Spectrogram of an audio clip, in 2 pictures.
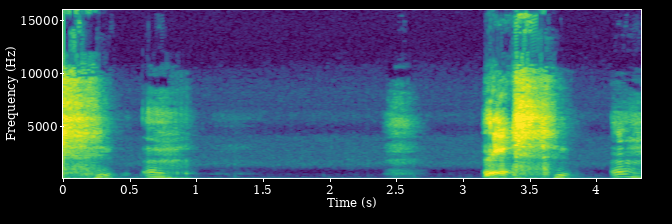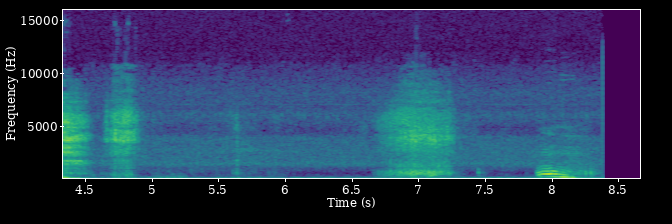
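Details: Adult with a cat allergy: about six sharp sneezes with short inhaled catches between them; repeated allergic sneezing.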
